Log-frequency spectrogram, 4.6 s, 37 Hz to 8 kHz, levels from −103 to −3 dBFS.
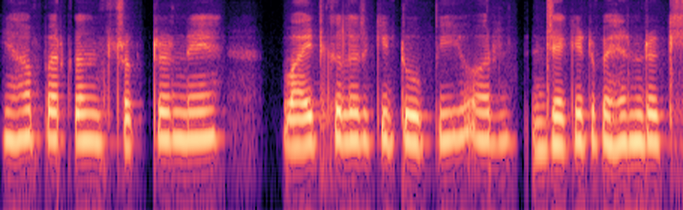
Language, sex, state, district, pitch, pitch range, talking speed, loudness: Hindi, female, Jharkhand, Ranchi, 220 Hz, 205-225 Hz, 145 wpm, -16 LUFS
